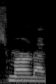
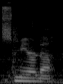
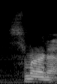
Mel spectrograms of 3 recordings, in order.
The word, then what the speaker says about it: Smyrna: that's rather nice um FYI is pronounced Smyrna not smna Smyrna okay in Florida it's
